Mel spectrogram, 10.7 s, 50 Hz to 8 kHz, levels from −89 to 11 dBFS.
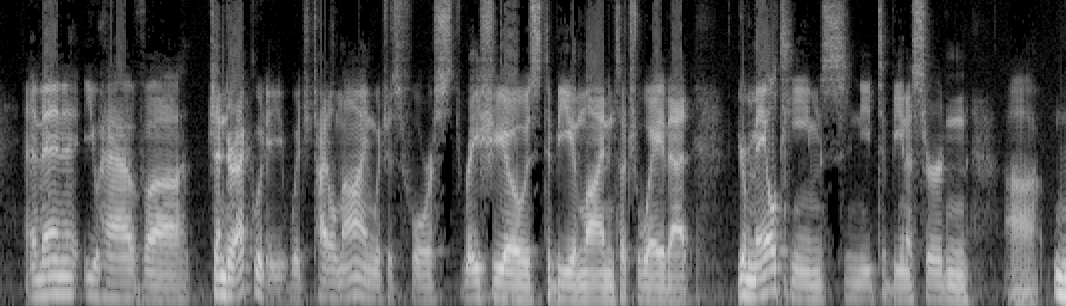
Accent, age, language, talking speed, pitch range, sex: American, 20-39, English, 185 wpm, 95-115 Hz, male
